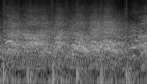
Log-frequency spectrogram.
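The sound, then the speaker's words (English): A large protest crowd shouts and chants together in a steady, dense roar, many voices blending into a continuous loud wall of sound with periodic rhythmic pulses throughout. “They are not an angry mob.”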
